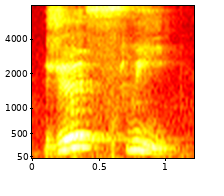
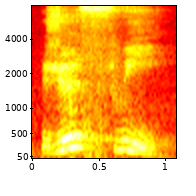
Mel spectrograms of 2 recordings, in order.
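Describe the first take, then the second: Both takes have the same delivery.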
